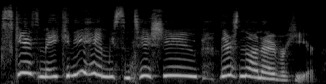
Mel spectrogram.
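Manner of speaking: dainty, sweet, high little country-lady voice. Retelling a lady asking the speaker for some tissue, in a sweet little country voice. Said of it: "in the most little sweet little country voice".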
